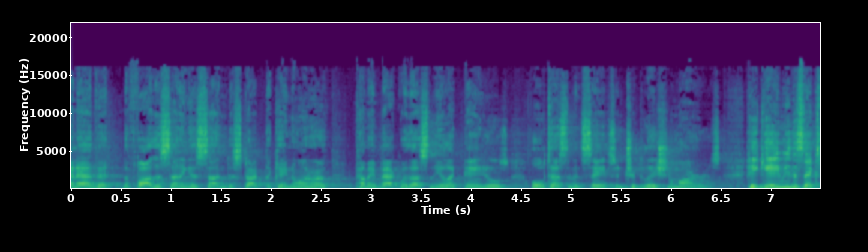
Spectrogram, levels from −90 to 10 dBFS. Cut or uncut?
uncut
